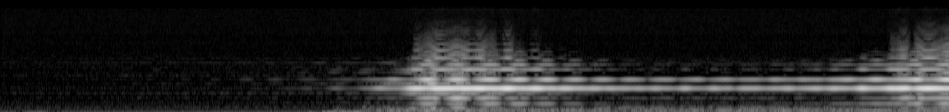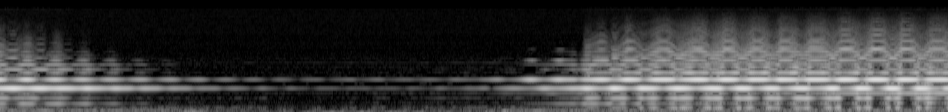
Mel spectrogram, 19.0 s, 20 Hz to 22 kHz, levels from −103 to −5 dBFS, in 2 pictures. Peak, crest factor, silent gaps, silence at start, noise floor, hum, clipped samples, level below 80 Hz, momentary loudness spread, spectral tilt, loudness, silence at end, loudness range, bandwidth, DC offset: -16 dBFS; 12 dB; none; 3.8 s; -79 dBFS; none; under 0.1%; -70 dBFS; 23 LU; -3 dB/octave; -24 LUFS; 0 s; 18 LU; 9 kHz; under 0.1%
